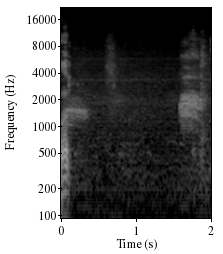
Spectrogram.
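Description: A single short, harsh bird call near the end, in a pause between a man's words.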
